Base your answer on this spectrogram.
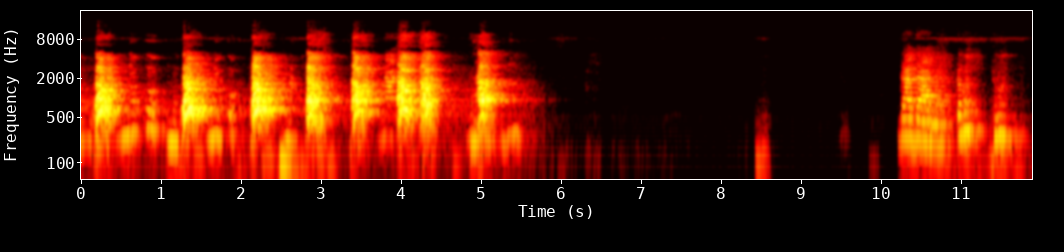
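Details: Pet dog Milo, teased as a drama-maker, lets out a quick series of about eight sharp barks roughly half a second apart, then falls silent before a final short burst; household voices are nearby.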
